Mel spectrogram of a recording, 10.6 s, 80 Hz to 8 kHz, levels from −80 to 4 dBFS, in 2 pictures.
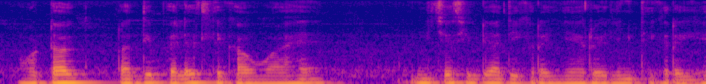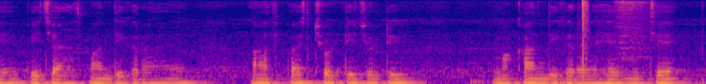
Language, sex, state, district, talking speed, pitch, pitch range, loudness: Hindi, male, Bihar, Saharsa, 160 wpm, 105 Hz, 100-110 Hz, -27 LUFS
